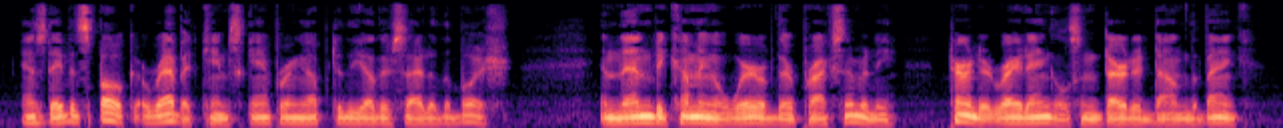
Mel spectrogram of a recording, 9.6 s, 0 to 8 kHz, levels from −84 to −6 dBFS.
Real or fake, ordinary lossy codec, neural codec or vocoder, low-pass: real; MP3, 32 kbps; none; 7.2 kHz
